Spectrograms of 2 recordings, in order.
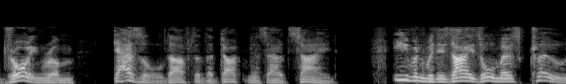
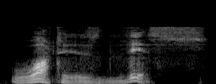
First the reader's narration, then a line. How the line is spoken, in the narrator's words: The dreadfully familiar, drawling voice of Lucius Malfoy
